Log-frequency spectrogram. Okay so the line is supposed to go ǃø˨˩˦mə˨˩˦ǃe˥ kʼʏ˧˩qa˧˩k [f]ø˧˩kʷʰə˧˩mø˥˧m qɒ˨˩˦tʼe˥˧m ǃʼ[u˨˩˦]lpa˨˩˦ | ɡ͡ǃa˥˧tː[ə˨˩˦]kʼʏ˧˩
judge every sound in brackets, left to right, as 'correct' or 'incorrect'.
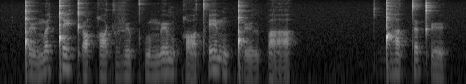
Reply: incorrect: v, incorrect: ø˨˩˦, incorrect: ə˥

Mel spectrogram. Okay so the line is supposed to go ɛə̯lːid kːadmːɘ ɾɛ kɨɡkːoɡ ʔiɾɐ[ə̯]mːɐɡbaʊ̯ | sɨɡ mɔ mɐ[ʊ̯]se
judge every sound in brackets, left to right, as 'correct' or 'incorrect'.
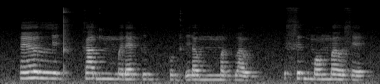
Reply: incorrect: ʊ̯, correct

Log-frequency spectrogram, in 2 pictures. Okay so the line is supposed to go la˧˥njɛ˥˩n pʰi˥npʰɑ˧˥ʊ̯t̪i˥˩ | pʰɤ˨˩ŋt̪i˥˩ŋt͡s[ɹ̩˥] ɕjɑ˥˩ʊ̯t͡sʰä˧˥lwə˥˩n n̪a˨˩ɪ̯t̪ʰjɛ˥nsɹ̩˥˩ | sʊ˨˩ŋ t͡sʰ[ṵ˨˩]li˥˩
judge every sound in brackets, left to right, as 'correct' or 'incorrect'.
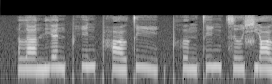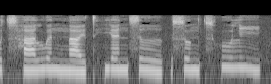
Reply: incorrect: ɹ̩˧˥, incorrect: u˥

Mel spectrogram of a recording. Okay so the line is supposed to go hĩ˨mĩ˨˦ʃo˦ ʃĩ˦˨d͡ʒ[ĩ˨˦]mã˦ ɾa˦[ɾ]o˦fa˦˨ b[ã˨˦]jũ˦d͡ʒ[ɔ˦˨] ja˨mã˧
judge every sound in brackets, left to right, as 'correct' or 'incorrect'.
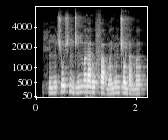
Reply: correct, correct, correct, correct

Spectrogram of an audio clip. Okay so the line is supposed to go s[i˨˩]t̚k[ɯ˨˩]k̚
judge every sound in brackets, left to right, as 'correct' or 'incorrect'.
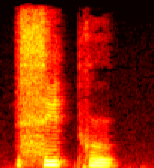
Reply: incorrect: i˥˩, incorrect: u˨˩

